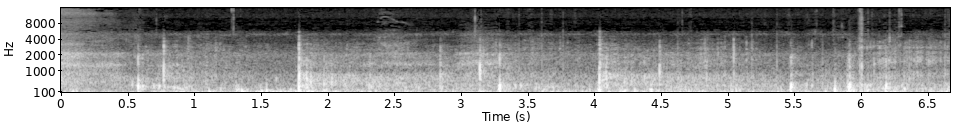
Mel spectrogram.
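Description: Fireworks and firecrackers going off all around: many sharp pops and bangs at irregular intervals, some louder than others.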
